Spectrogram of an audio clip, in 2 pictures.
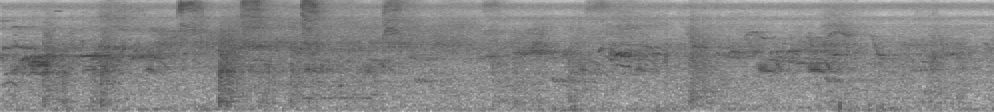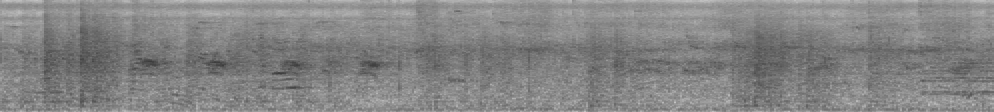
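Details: Flying foxes in the botanical garden of Peradeniya near Kandy, Sri Lanka, giving harsh, broadband squawks and scratchy chatter in irregular bursts, several voices overlapping over steady background noise.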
